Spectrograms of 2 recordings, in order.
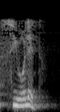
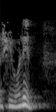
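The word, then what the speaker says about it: Shibolet (שיבולת): Si él respondía no, entonces le decían, ahora pues, di Shibolet. Y él decía Sibolet, porque no podían pronunciarlo correctamente.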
